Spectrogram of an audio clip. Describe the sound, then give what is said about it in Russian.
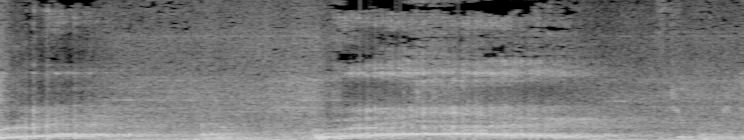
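A human voice performs a vocal growl imitating a bear or lion, producing a deep, rough, sustained roar, loud, with a brief swell midway and no other talking. “медведя, типа такого какого-то льва делали.”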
